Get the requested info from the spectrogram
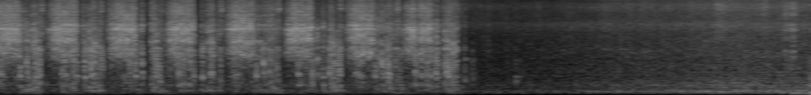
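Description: Wooden fire drill spindle spun hard against a wooden hearth board, its tip sharpened for more friction: a rapid dry grinding scrape for about three and a half seconds, made while working up an ember. It then stops, leaving a softer low noise.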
